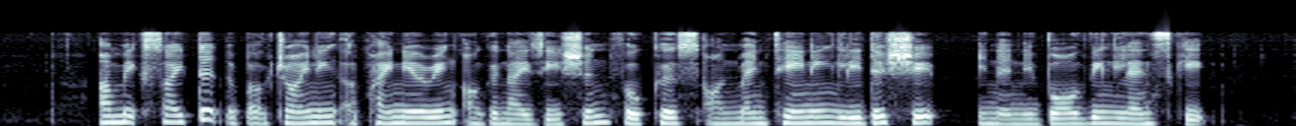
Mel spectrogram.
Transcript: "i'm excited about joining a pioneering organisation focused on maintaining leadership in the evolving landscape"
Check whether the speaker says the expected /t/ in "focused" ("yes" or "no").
no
